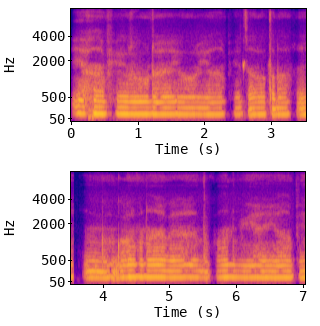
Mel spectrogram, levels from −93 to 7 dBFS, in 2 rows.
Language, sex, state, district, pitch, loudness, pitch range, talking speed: Maithili, male, Bihar, Supaul, 125 Hz, -17 LUFS, 125-130 Hz, 180 wpm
